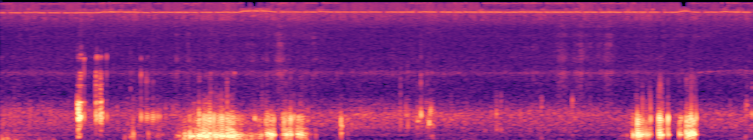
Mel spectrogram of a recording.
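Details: Low rumbling and gurgling bursts of stomach growling from a woman's belly, likely from hunger; borborygmi.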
